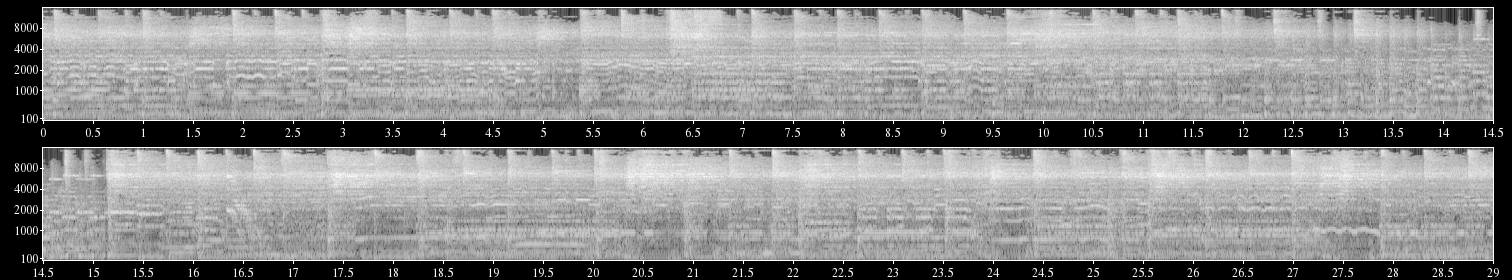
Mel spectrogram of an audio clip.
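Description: Live blues band playing: electric guitars, keyboards, bass guitar and drum kit, with a steady beat.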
